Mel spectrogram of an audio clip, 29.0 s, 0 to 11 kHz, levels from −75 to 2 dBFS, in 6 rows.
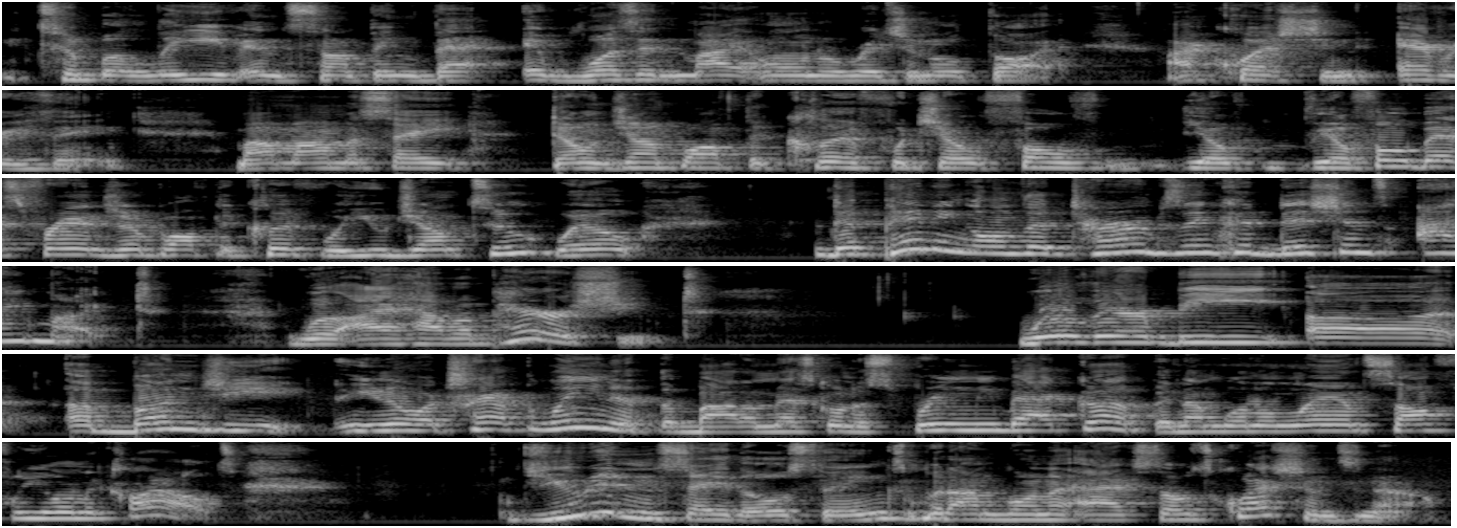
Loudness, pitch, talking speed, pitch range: -24 LUFS, 180 Hz, 195 wpm, 165-215 Hz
